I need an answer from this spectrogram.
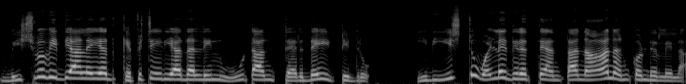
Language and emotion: Kannada, surprised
